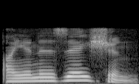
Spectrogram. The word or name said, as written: ionization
